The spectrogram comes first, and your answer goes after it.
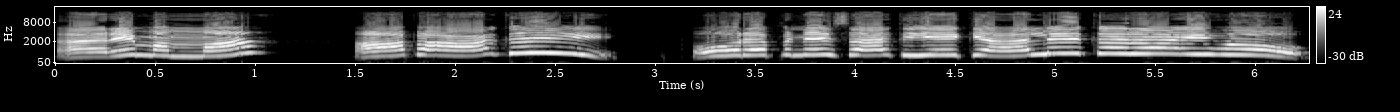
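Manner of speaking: high-pitched chick greeting mummy; curious baby bird. Acted. (जिज्ञासु नन्हे पक्षी की ऊँची आवाज़)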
